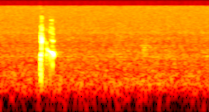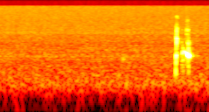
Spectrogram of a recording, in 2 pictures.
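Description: Two abrupt hiccups about four seconds apart in a quiet room, each a sharp catch with a short voiced click.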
